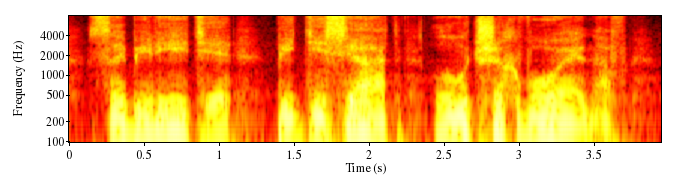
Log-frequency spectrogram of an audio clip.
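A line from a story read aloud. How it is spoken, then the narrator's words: Whisper. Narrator (Russian): вновь прошептала голова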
